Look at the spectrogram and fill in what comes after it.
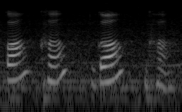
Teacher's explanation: পশ্চ জিহ্বা এবং পশ্চাৎতালুর সংস্পর্শে জিহ্বামূলীয় বা পশ্চাৎতালুর ধ্বনির সৃষ্টি হয়। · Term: জিহ্বামূলীয় ব্যঞ্জনধ্বনিগুলো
